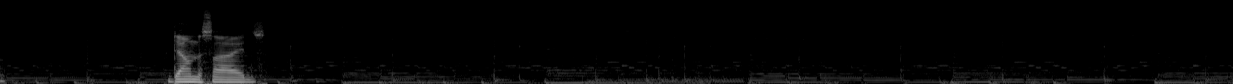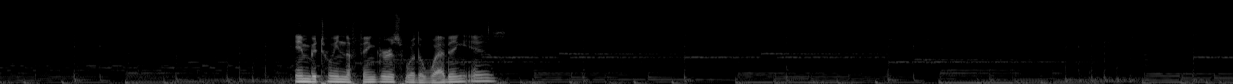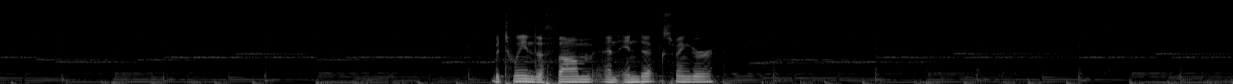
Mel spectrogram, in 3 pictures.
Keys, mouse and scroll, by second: 1.7-4.0 middle drag, 4.5 middle click, 5.3 middle click, 6.5 alt+click, 6.8 middle click, 8.1 alt+shift+click, 8.6 middle click, 9.0 ctrl+z, 9.1 middle click, 10.3 middle click, 10.9 alt+shift+click, 11.3 middle click, 12.6 middle click, 13.1 ctrl+e, 15.3-16.6 middle drag, 16.7 shift+middle click, 17.1 middle click, 18.0 middle click, 19.1 alt+click, 19.7-20.9 middle drag, 21.7 alt+shift+click, 22.3 middle click, 22.8 shift+middle click, 23.1 middle click, 24.5 alt+shift+click, 25.0 middle click, 25.7 middle click, 26.3 ctrl+e, 27.7-29.9 middle drag, 30.3 middle click, 31.2 middle click, 32.5 alt+click, 33.0 middle click, 34.0 alt+click, 34.5-36.3 middle drag, 36.6 ctrl+e.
